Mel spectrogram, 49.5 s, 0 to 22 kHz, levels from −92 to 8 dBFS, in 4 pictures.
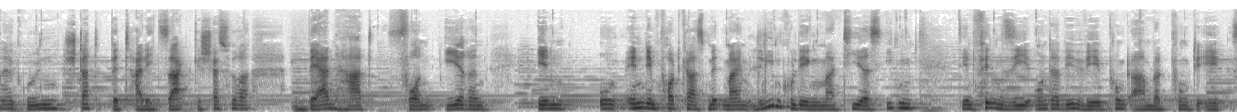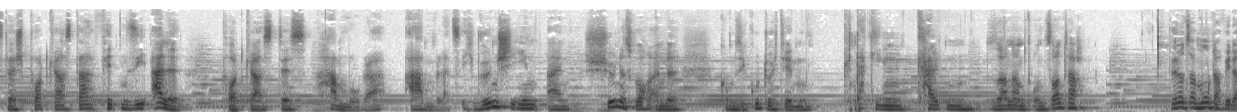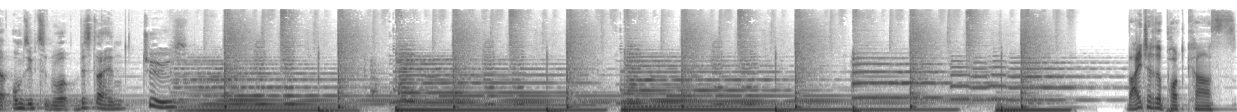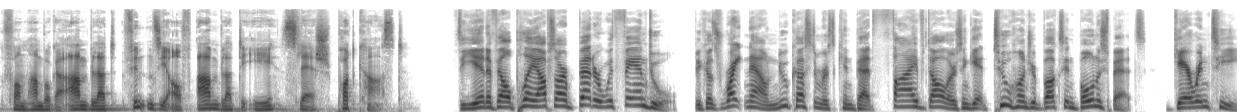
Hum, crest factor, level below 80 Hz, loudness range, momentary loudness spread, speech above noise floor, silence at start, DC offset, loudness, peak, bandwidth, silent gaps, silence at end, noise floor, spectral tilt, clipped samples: none; 20 dB; -34 dBFS; 2 LU; 9 LU; 21 dB; 0 s; under 0.1%; -20 LUFS; 0 dBFS; 15.5 kHz; 41.33-41.59 s, 43.88-44.05 s, 48.67-48.76 s; 0 s; -40 dBFS; -5.5 dB/octave; under 0.1%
